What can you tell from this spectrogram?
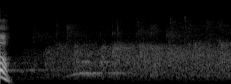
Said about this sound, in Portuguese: Deus vai te dar uma colheita extraordinária. E se você quer isso, aplauda Jesus bem alto.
